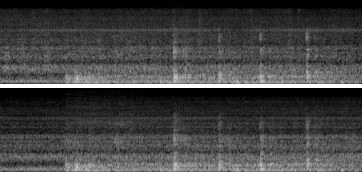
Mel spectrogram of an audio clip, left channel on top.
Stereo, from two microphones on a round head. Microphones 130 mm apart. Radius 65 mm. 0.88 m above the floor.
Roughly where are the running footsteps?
Right.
